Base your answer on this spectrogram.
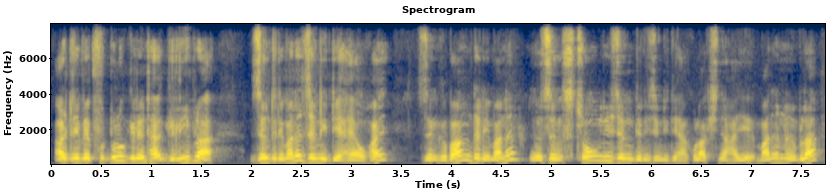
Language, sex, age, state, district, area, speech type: Bodo, male, 45-60, Assam, Chirang, rural, spontaneous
